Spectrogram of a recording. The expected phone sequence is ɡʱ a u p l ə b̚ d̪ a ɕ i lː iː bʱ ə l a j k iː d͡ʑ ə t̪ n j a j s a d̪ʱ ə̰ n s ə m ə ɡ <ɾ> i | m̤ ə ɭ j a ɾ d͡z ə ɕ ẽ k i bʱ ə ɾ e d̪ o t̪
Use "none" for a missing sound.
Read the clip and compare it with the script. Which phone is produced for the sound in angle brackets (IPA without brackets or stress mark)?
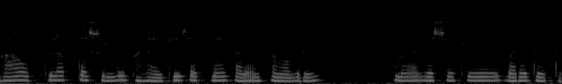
ɾ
